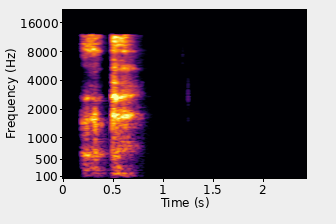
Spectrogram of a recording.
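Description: A man clearing his throat: two short rasps in quick succession in the first second.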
